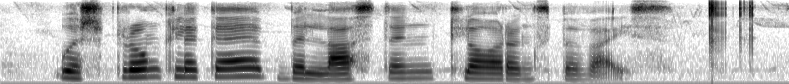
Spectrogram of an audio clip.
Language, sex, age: Afrikaans, female, 18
